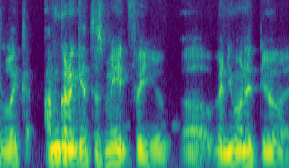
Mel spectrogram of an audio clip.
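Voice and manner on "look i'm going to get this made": plain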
